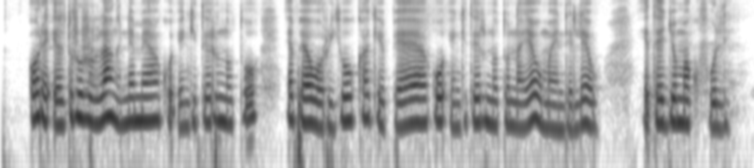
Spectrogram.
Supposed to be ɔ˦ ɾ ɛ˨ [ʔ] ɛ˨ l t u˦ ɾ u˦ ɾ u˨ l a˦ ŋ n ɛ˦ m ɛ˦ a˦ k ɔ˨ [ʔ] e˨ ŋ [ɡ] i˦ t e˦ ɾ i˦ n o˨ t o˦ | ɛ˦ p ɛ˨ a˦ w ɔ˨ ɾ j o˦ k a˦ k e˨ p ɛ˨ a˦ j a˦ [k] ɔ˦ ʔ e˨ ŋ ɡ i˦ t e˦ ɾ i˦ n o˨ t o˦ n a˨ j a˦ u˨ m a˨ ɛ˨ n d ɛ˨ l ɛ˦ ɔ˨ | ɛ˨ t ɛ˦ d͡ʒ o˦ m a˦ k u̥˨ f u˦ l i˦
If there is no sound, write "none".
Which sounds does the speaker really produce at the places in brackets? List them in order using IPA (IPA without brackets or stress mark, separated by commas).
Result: ʔ, ʔ, ɡ, k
